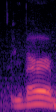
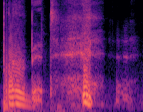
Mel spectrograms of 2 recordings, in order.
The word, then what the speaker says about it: burbot: Bourbon. Bourbon. How do you spell it? Oh, geez, I don't even know. Not bourbon, but bourbit.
